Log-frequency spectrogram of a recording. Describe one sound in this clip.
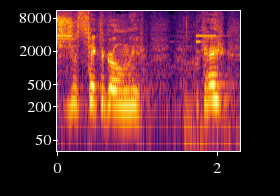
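A frightened man pleads in a shaky voice nearby.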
